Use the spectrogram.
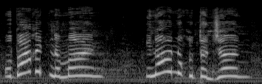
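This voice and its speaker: A woman with a Filipino accent playing a hardworking, playful young woman in a radio drama, teasing and expressive as she chats. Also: very high voice, moderate pace, faint music behind, exaggerated voice.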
